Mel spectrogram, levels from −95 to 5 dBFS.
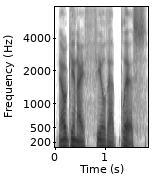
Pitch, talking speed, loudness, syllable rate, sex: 115 Hz, 195 wpm, -19 LUFS, 4.1 syllables/s, male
